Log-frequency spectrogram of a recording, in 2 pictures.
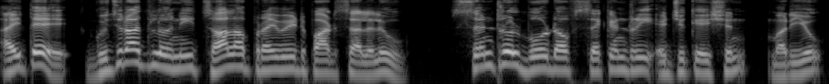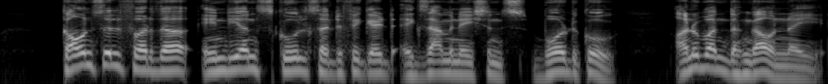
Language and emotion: Telugu, neutral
